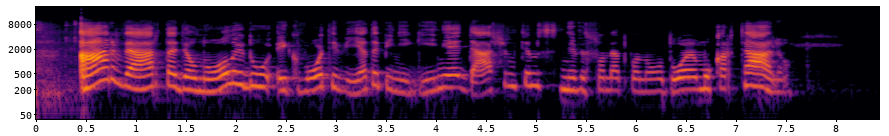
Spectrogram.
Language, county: Lithuanian, Vilnius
